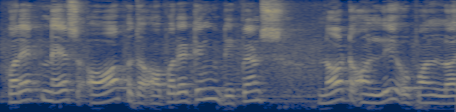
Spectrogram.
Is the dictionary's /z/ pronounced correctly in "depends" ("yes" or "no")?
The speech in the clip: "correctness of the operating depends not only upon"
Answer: no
